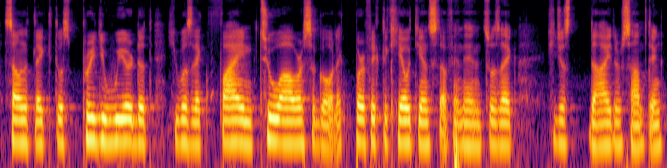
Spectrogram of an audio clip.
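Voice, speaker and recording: A man's voice: mid-range voice, monotone, normal speed, hardly any pauses, warm tone. A man hosting a solo podcast, talking casually and rambling with many restarts and fillers. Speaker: podcast host.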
